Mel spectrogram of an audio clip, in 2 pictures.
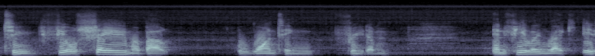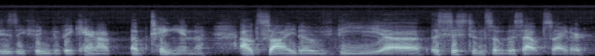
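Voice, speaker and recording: The audio is poor, and the man's voice sits on the low side as he talks at a slow pace. In an actual play, he reports in character as a formal, guarded dream investigator, hesitating and using stiff bureaucratic phrasing.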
